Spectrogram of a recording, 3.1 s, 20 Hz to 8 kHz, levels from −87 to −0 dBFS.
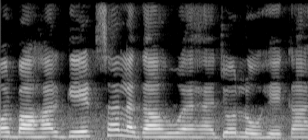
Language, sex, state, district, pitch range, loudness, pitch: Hindi, female, Punjab, Pathankot, 220-245 Hz, -16 LUFS, 230 Hz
